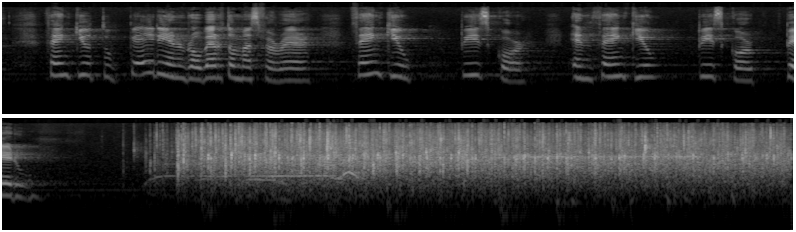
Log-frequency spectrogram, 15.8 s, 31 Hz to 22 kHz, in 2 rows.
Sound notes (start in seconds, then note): 9.2 audience applauding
